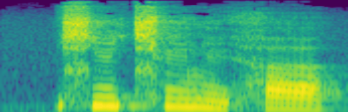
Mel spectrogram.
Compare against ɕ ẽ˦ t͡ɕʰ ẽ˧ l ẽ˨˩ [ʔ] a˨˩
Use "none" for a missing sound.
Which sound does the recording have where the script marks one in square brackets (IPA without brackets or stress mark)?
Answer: h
